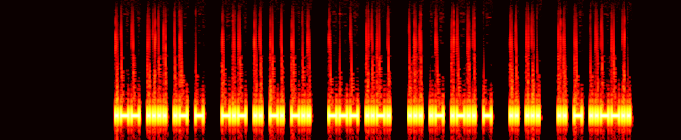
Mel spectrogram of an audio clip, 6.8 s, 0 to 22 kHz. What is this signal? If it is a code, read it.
Morse code, heard as a keyed tone, about 46 wpm, 700 Hz. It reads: WHAT KIND OF SALT IS IT?
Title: Sentences from Top 1000 Words - Review Part 5 - 45wpm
